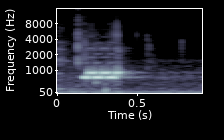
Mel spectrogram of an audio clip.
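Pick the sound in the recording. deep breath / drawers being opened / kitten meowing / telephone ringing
telephone ringing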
